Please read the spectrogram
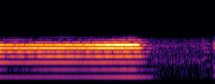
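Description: Violin playing one long held bowed note, which stops about three-quarters of the way through, leaving a brief gap.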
